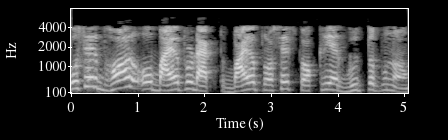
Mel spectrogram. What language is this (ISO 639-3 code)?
ben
